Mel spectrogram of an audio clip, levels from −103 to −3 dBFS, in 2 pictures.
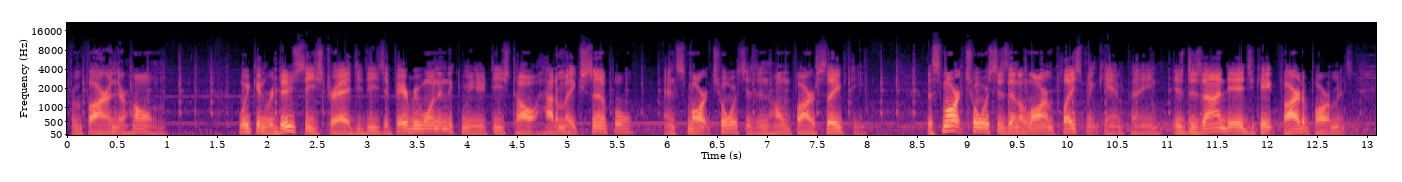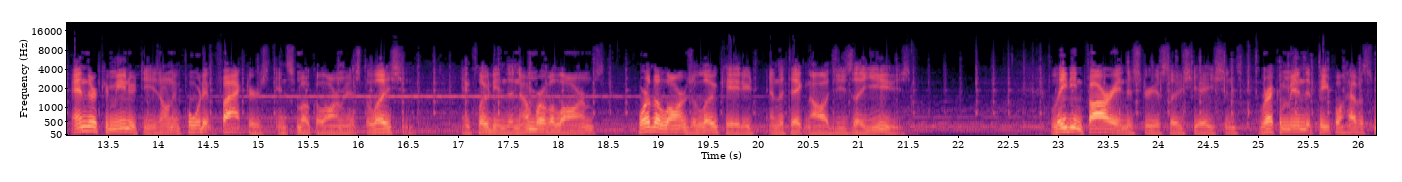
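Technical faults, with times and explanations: No technical faults are audible anywhere in the audio, and the signal stays continuous and steady throughout.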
